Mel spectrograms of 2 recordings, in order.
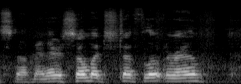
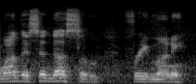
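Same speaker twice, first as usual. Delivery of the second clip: ordinary talk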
